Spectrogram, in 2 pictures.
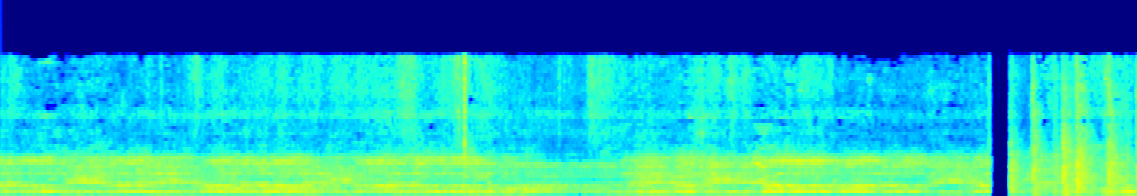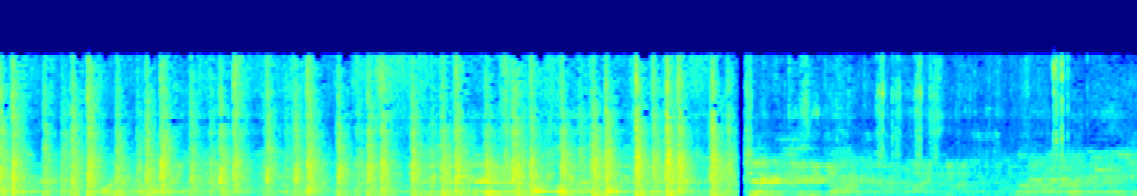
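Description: Devotional chanting in long held notes. About seven and a half seconds in it cuts off, and fast, even percussion takes over: several strokes a second over a low steady hum, from temple drum and bells.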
